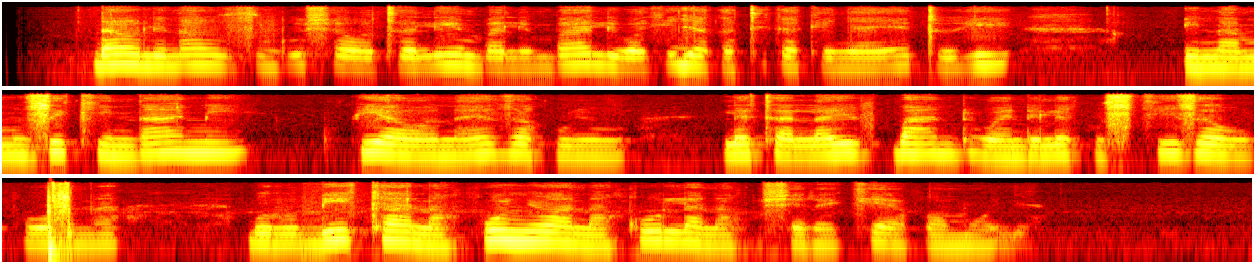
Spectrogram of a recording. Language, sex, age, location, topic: Swahili, female, 25-35, Mombasa, government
